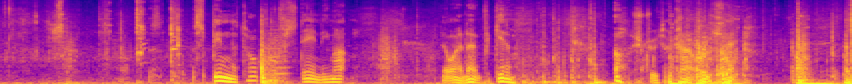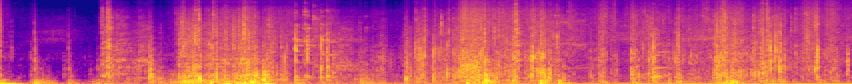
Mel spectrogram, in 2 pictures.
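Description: Glass bottles and metal cans clink and rattle.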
